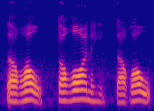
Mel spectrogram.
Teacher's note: تو بھاری، Arabic language کا سب سے بھاری لیٹر ہے تو. غین کی آواز حلق کے اوپر کی طرف سے آئے گی، اپر تھروٹ سے، اور پھر یہ لین ساؤنڈ ہے واو کا.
